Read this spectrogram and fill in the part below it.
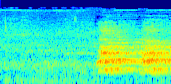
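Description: A small dog barks loudly nearby.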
